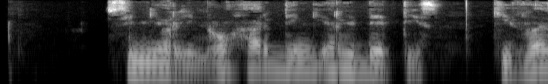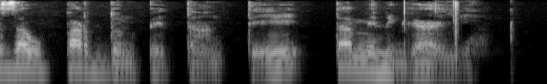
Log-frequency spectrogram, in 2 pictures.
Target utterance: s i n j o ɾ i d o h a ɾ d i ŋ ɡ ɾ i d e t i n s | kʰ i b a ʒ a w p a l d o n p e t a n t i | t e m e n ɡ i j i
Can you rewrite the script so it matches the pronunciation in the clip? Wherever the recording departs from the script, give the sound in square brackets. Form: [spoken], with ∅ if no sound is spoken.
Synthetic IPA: s i n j o ɾ i [n] o h a ɾ d i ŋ ɡ ɾ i d e t i [∅] s | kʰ i [v] a [z] a w p a [ɾ] d o n p e t a n t [e] | t [a] m e n ɡ [a] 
